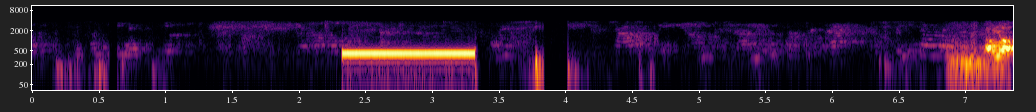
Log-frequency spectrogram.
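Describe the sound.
A busy tone sounds on a phone line after a dropped call: one steady, even beep about a second long, with soft talk before and after it.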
